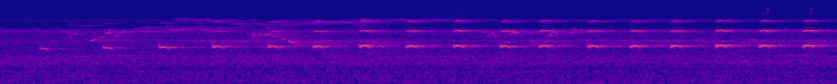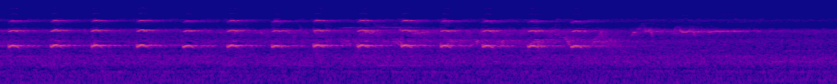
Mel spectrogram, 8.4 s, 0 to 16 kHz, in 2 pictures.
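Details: Booted eagle on a live nest camera in Sierra de Guadarrama natural park, Spain, 2 June 2022, male arriving with food for the female; a long, even series of piercing, high repeated notes that swells then fades.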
